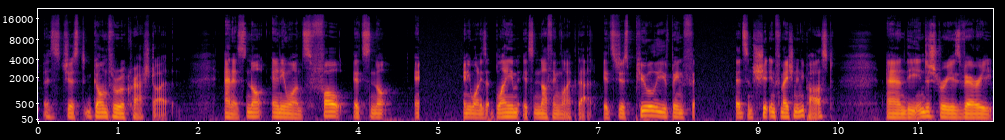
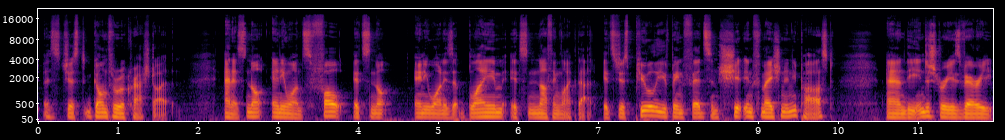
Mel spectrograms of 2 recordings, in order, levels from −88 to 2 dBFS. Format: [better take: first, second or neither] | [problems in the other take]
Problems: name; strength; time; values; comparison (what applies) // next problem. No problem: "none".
second | audio freezing; at 5 s for 0.5 s and at 8 s for 0.5 s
